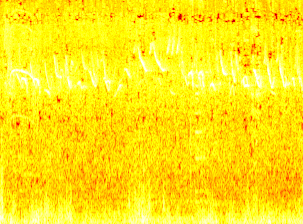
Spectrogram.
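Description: Caged towa-towa finches singing in a song race: rapid runs of short chirping notes that swoop up and down, repeated throughout, with a low rumble underneath.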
